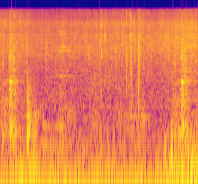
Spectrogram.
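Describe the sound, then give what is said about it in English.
Pork sizzles in a frying pan as it cooks until golden, giving a faint, steady crackle with scattered small pops throughout. “And what we're going to do is fry the pork up until it's a little bit goldenish.”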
